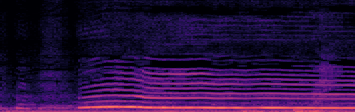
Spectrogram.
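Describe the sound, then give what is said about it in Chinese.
A child cries in a long, loud wail that begins after a short quiet lead-in. The high, tremulous tone is held steady with no other sound over it. “好孩子，别哭了，这事儿啊，阿姨解决。”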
